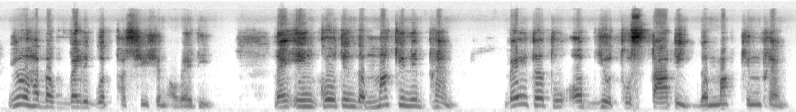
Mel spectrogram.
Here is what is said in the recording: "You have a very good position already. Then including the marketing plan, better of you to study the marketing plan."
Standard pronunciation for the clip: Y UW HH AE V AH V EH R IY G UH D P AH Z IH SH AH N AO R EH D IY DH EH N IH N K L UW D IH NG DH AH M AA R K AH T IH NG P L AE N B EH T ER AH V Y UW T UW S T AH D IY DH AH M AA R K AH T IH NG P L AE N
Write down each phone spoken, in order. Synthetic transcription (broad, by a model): Y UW HH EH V AH V EH R IY G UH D P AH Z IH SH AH N AO R EH D IY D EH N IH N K AO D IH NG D AH M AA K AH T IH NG P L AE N B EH T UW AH B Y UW T UW S T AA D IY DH AH M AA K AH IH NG P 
